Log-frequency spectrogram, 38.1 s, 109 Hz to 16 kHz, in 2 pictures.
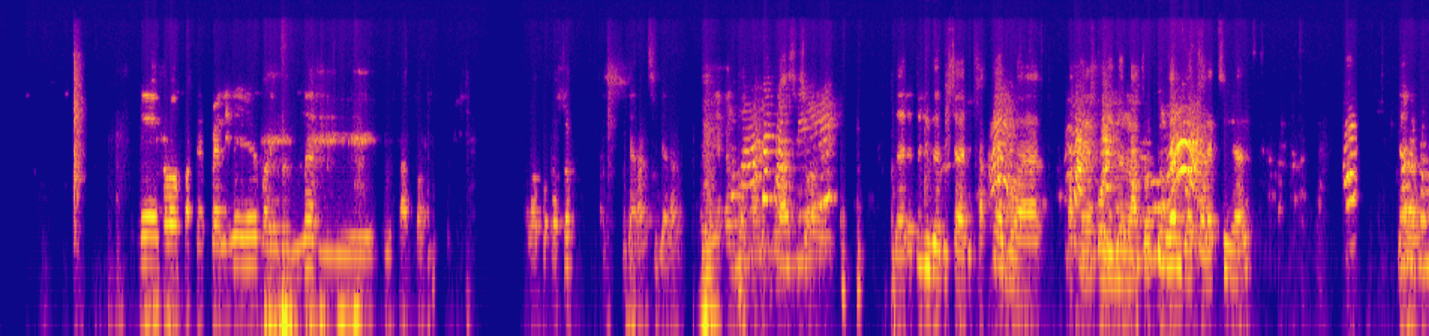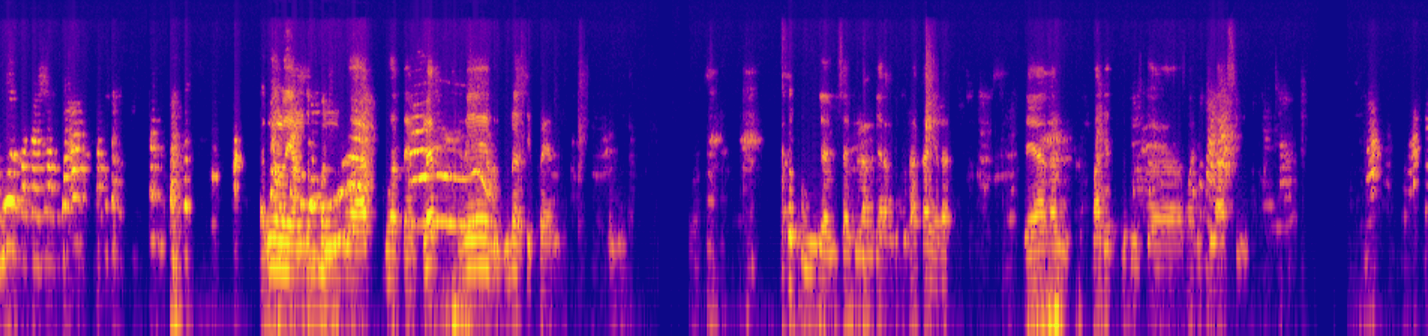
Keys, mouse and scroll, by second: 3.7 m, 4.2 click, 13.4 click, 13.6 right click, 14.6 click, 15.8 right click, 16.6 click, 17.3 right click, 18.3 click, 22.0 right click, 23.1 click, 27.3 click.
